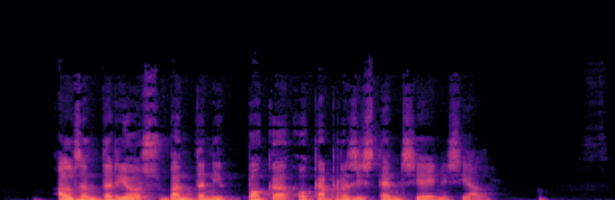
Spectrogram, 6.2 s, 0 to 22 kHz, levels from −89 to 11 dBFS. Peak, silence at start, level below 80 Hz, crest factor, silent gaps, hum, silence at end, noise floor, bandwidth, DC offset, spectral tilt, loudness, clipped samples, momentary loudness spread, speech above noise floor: -4 dBFS; 0.6 s; -62 dBFS; 18 dB; none; none; 0.7 s; -70 dBFS; 12 kHz; under 0.1%; -6 dB/octave; -21 LUFS; under 0.1%; 9 LU; 49 dB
